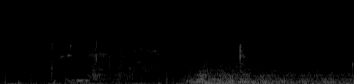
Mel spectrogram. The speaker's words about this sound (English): Now the storm is getting worse.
